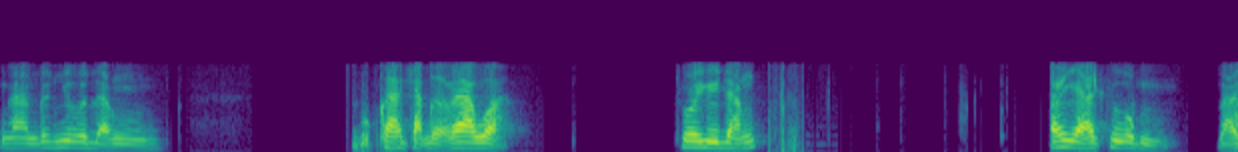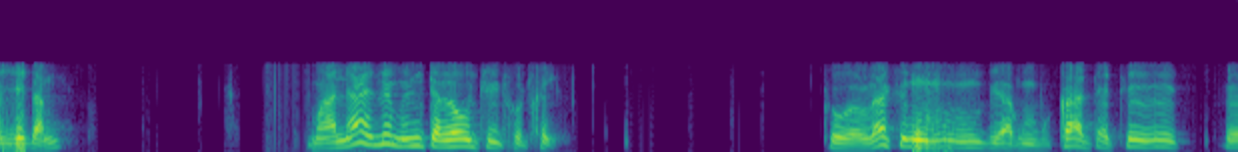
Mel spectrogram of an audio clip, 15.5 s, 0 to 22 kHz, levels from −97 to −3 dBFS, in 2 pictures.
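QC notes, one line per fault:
2.17–2.41 s, 4.80–5.02 s (after "toh yi ɗaŋ"), 7.72–7.93 s (after "a yatl wopm ba"), 9.40–9.69 s (before "ma nayi nə"), 13.45–13.71 s: bit errors on an ADPCM link. Each burst lasts about a quarter second. It brings pops, rough crackle and brief jumps in level. Flipped bits corrupt the decoder's step size and predictor, so each error keeps ringing for milliseconds. The narrow band, about 200 Hz to 3.7 kHz, fits a 32 kbit/s G.726 path. The 4.80 s burst is densest, at a couple of percent.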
